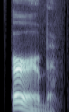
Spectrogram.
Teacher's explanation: The H is completely silent.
